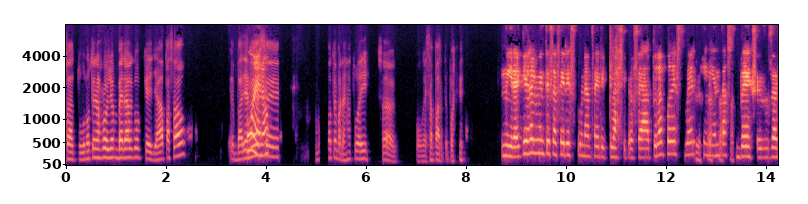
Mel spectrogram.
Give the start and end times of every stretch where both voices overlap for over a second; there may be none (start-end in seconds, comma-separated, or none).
none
